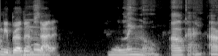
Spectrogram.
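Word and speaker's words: Mwalimu: It's pronounced Mwalaimu.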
